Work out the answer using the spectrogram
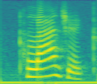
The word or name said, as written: pelagic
